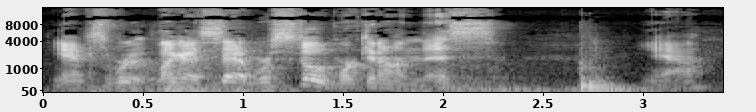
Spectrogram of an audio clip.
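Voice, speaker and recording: A man's voice: on the high side, animated, normal speed, gravelly, sharp tone, slight background noise. A young man filming a casual tour of his new house on a handheld phone, walking room to room and talking in a rambling way, with many repeated words and restarts. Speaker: vlogger giving a house tour. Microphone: handheld phone camera held by the speaker, off screen.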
